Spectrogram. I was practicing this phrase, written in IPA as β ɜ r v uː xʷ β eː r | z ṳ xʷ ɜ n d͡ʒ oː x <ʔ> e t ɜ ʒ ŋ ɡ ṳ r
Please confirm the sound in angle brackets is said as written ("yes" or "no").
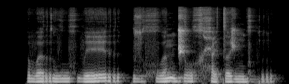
no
